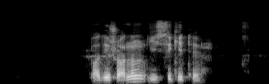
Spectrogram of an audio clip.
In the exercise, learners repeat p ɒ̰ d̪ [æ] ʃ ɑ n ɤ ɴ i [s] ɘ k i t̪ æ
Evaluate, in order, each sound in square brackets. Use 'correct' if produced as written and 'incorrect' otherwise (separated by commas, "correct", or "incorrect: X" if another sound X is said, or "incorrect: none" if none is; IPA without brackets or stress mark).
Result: incorrect: i, correct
